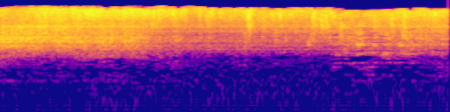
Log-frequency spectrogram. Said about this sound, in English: Hello, I'm going to run your shower now. Okay. I'm just going to run the water to make sure we have enough warm water.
